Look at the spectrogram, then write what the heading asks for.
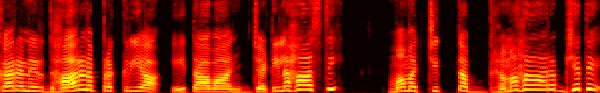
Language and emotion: Sanskrit, angry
